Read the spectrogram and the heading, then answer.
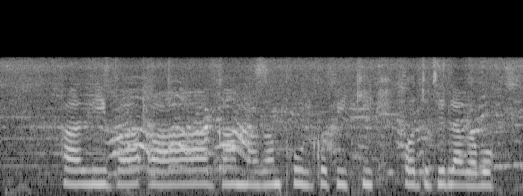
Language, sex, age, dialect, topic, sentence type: Bengali, female, 18-24, Western, agriculture, question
